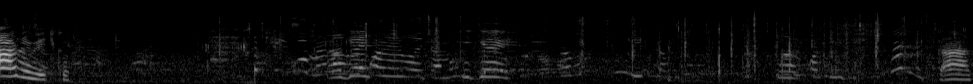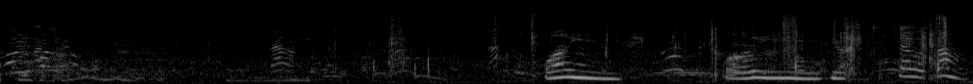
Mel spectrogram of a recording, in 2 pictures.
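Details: Colony of cats living by a dumpster and feeding from it; overlapping meows from several cats, some rising and falling, others long and drawn-out, with scuffling noises and bursts of human speech throughout.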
